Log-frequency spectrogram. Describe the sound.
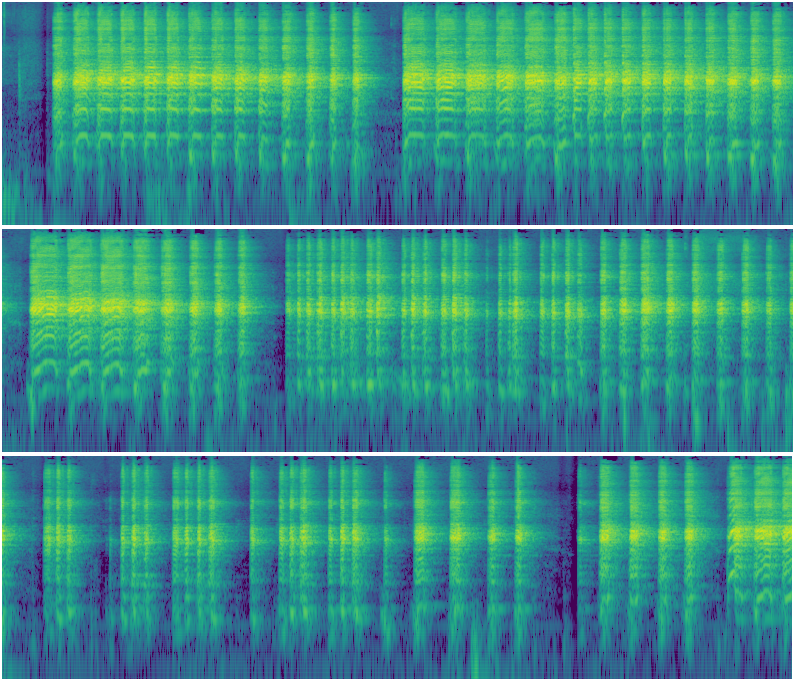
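Hand-blown duck call imitating mallard quacks, starting with a loud attention-getting series, then working into rapid feeding chatter with short pauses between runs during a duck calling session in Arkansas.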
